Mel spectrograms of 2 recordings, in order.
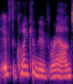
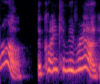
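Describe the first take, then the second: First: Said in the usual way. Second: Much higher and louder, delighted; sudden hopeful lift; bright realisation. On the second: Retold or imitated. Anxious person realising the coin can move, delighted.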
